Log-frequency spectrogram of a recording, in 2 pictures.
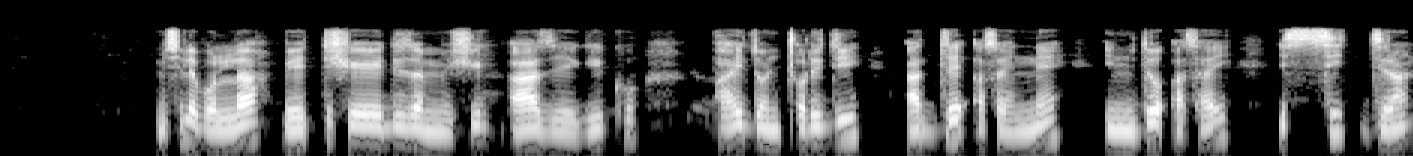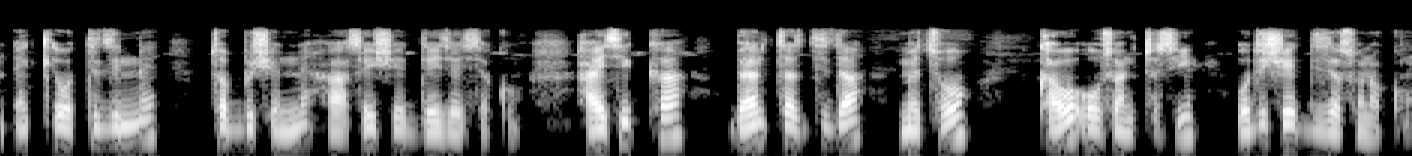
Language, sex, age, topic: Gamo, male, 25-35, agriculture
